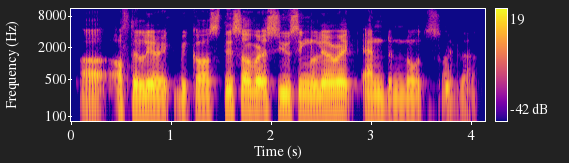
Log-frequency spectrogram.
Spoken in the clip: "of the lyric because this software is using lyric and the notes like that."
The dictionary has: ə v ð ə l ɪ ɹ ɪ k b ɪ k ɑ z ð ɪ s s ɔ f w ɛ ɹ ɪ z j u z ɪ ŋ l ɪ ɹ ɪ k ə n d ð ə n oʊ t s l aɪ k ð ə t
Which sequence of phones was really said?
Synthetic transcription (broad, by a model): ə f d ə l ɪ ɹ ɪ k b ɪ k ɑ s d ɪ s s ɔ w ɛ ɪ s j u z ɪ ŋ l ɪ ɹ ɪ k ə n d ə n oʊ t s l aɪ k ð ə t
